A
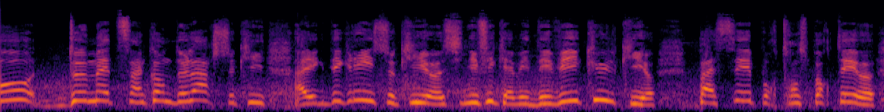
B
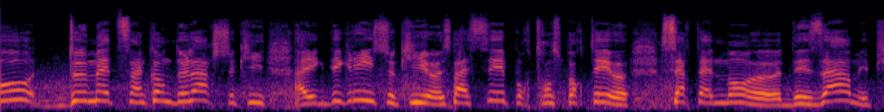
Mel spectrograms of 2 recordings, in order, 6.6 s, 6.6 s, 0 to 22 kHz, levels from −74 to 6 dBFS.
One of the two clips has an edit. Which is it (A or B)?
B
